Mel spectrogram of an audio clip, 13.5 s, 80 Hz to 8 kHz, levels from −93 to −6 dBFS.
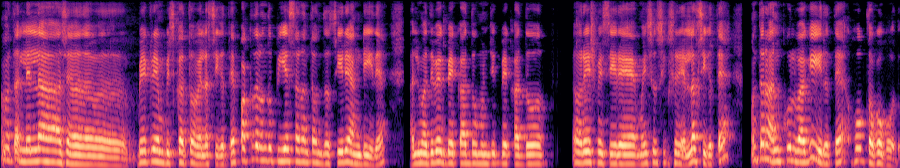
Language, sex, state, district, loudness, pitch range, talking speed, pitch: Kannada, female, Karnataka, Mysore, -17 LUFS, 160-195 Hz, 155 wpm, 180 Hz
